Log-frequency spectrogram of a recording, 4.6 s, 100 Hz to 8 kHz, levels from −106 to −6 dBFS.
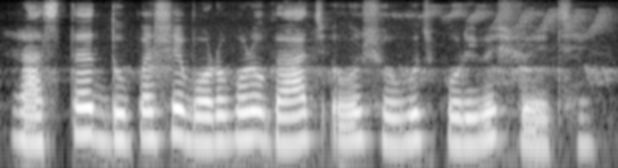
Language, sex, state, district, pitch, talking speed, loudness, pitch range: Bengali, female, West Bengal, Alipurduar, 210 Hz, 115 wpm, -16 LUFS, 190-220 Hz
